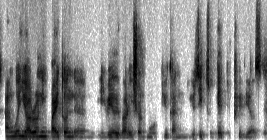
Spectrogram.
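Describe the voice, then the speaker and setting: At a moderate pace, a man speaks with a French accent. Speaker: job candidate. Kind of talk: job interview. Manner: halting, many fillers.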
